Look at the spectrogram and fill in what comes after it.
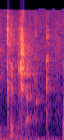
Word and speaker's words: Tkachuk: Tkachuk doesn't spell that way. It looks like I believe. – Yeah, not at all. The T is silent. So yeah. It's Keith Tkachuk.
